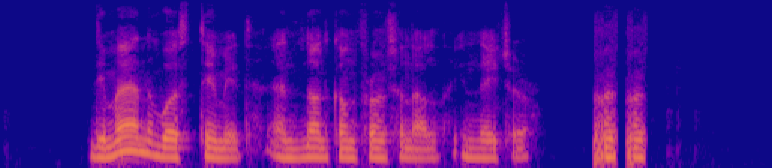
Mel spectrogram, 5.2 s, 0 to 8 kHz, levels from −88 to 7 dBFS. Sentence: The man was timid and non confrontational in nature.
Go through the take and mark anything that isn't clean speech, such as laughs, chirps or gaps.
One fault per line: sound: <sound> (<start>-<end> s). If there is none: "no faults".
sound: laugh (4.0-4.3 s)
